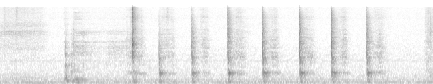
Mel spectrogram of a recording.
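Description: A stick taps repeatedly on the rim of a metal paint can.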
